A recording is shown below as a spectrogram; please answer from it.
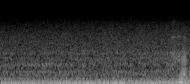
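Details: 2013 Toyota Tacoma V6, after replacing the bad AC compressor clutch and refitting the serpentine belt: low, steady idle hum with the AC on and no squeal or rattle from the front, sounding healthy.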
